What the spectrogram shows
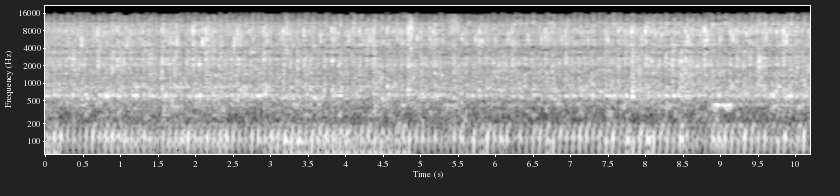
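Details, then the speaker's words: Yamaha Mio M3 125 scooter at idle: dull, rapid clatter about four knocks a second deep in the engine, unchanged with CVT removed; mechanic diagnoses connecting rod and its bearing, plus pitted piston. Connecting rod big-end knock. "Jadi fix masalahnya ada di dalam mesin Di tengah ini suaranya pasti kalau analisa saya di stang seher dan lahernya yang kena"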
